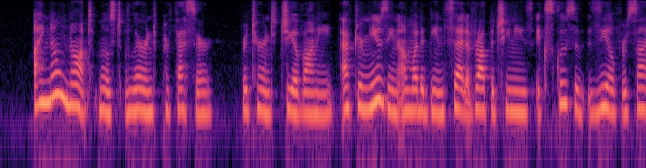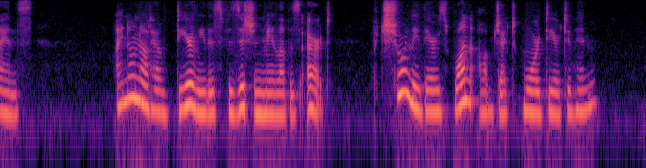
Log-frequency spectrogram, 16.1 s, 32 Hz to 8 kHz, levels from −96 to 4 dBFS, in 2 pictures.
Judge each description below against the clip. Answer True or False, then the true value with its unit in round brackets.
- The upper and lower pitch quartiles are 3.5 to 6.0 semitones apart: False (2.6 semitones)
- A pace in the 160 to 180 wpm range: False (150 wpm)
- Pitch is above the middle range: True (205 Hz)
